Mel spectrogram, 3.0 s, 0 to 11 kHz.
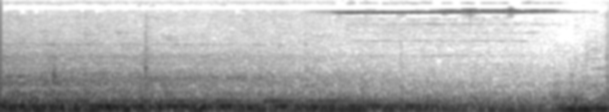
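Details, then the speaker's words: Car with new Ferodo DS2500 brake pads, brakes at normal temperature and not hot, during braking: a faint, thin, very high squeal over low road rumble at the end of the stop. "Also wie ihr hört, ich mache noch ein, zwei Bremsungen für euch. Die Bremse ist jetzt nicht wirklich warm, hat jetzt normale Temperatur, ich bin jetzt nicht geheizt oder so."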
